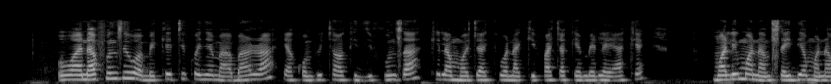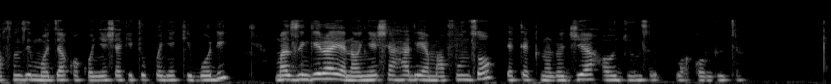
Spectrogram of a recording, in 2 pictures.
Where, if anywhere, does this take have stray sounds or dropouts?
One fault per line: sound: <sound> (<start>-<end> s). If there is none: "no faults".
no faults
